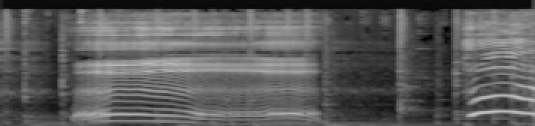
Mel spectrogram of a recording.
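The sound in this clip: A voice performs a long, drawn-out yawn, a voiced groan that swells and wavers in pitch for over a second. A short pause follows, then a second yawn-like sound begins at the end.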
